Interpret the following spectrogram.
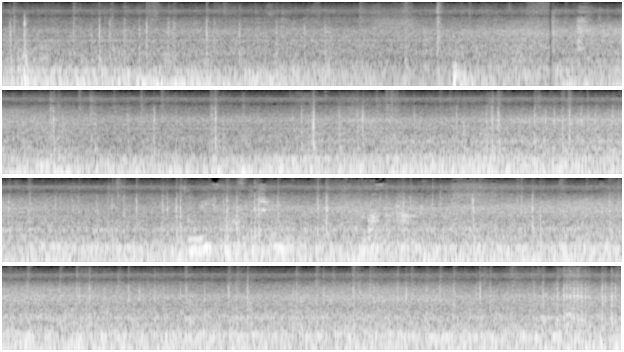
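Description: City bus driving, heard from on board: a steady low drive and road rumble with small rattles and knocks. The rumble dips briefly about five seconds in, with a knock, then holds steady.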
